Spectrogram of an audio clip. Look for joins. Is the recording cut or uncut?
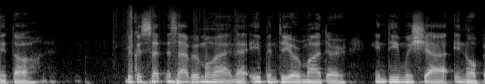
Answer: uncut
